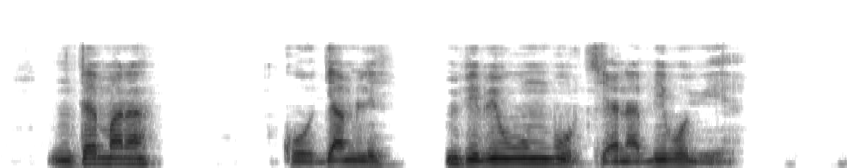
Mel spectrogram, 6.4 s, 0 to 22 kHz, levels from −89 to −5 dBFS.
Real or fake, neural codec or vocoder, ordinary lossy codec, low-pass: real; none; AAC, 32 kbps; 7.2 kHz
